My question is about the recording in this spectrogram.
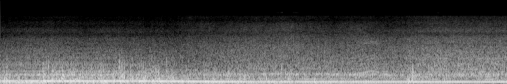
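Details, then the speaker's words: Pontoon boat outboard under way on open-water test: steady low drone, pitch settling then holding even with wind and water noise; motor runs well, though the failed power trim pump won't lift it. "motor sounds like it's running good though i can hear it winding up but it ain't lifting it"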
